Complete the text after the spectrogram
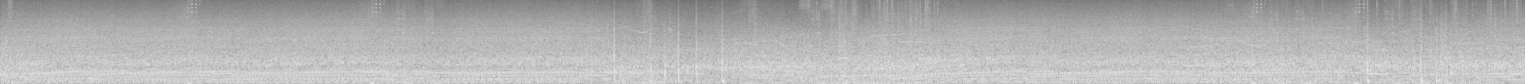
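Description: A race car engine roars loudly, revving up and down through the gears.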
